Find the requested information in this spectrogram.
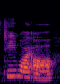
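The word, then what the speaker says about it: Týr: The next god I think is pronounced Tyr. It's Tyr, but the Y has an accent over it.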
